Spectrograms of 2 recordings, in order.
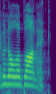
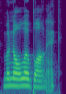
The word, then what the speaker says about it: Manolo Blahnik: Manolo Blahnik.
